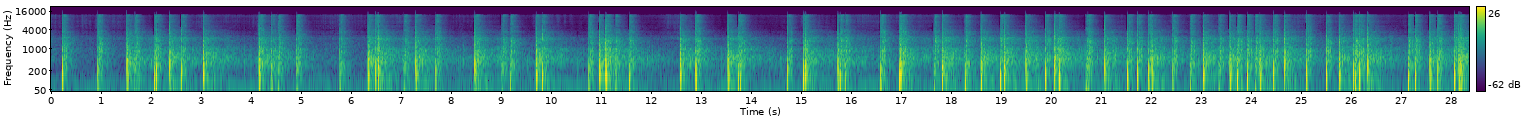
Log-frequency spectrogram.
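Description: Fireworks display: shells launched and bursting in a dense, irregular barrage of sharp bangs, several a second, each one trailing off quickly.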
